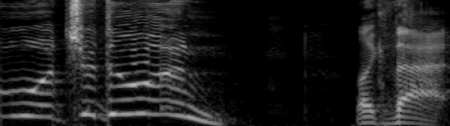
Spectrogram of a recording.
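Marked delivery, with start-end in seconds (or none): 0.0-1.2 put-on very high, extremely old voice. Trying out a character voice, making it even older, extra-old Shrek-like voice. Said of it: "I could try and make it even more old sounding".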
